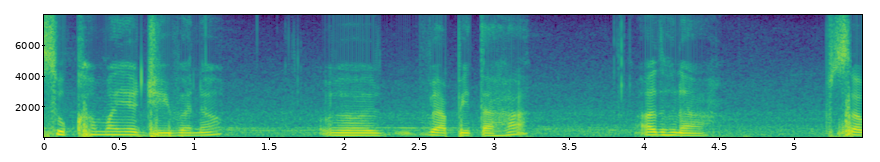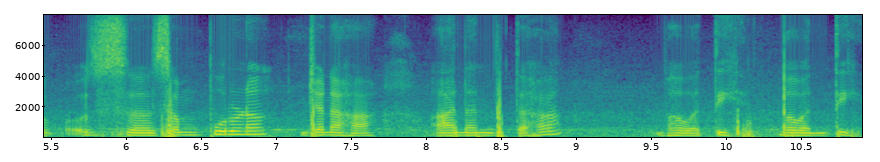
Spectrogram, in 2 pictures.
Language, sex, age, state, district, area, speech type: Sanskrit, female, 45-60, Maharashtra, Nagpur, urban, spontaneous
